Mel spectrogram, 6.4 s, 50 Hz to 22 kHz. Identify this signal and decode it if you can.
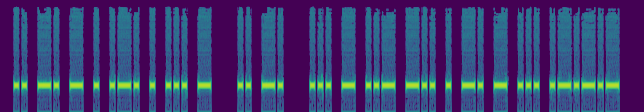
Morse code, heard as a keyed tone, about 30 wpm, 1000 Hz. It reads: INTEREST IN STUDENTS.
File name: qotdfiles / 30wpm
